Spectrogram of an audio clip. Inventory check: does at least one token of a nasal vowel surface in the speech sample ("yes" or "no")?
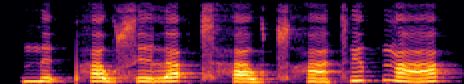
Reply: yes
